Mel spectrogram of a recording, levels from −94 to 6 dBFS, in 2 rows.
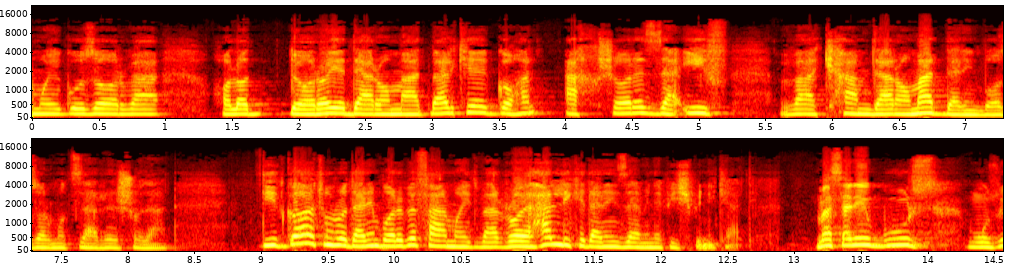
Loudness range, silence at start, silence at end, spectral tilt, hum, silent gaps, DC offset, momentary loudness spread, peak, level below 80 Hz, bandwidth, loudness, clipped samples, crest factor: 3 LU; 0 s; 0 s; -6 dB/octave; none; none; under 0.1%; 10 LU; -2 dBFS; -56 dBFS; 13.5 kHz; -15 LUFS; under 0.1%; 12 dB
